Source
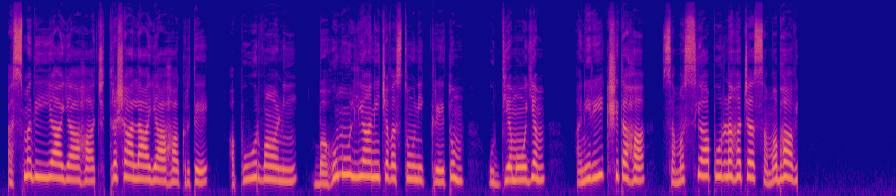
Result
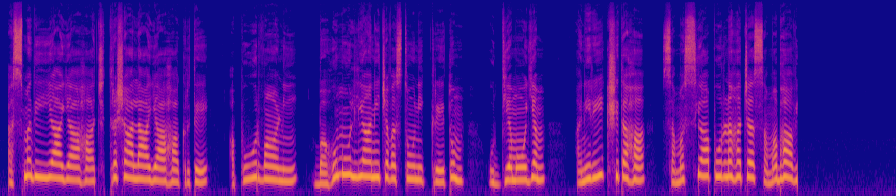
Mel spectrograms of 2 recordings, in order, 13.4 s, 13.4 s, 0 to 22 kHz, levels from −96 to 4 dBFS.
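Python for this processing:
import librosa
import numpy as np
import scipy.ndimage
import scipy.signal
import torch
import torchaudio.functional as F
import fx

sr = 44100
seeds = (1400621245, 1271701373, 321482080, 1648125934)

y = fx.dynamic_eq(x, sr, hz=190.0, q=0.94, threshold_db=-39.0, ratio=4.0, max_db=5)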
